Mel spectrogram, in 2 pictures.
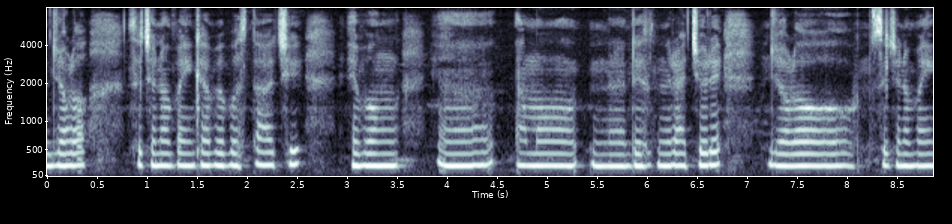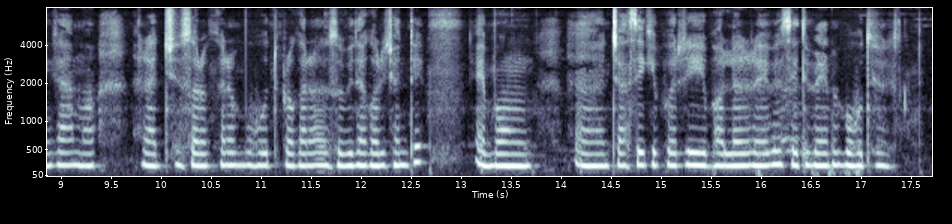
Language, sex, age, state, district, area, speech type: Odia, female, 18-30, Odisha, Jagatsinghpur, urban, spontaneous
